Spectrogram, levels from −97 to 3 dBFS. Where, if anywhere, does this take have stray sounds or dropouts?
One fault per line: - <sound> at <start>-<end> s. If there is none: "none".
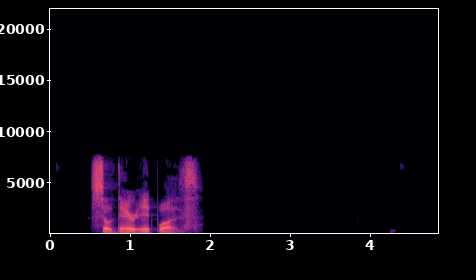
none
